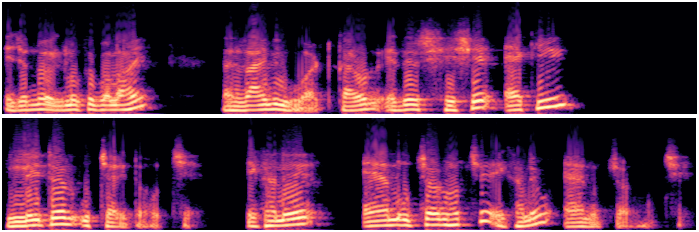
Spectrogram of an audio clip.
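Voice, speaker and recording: Gravelly-voiced man teaching a slow lesson. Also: medium pitch, lively intonation, mellow. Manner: asks questions and answers them himself, slow deliberate English readings. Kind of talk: classroom lesson explaining English words in Bengali. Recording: dull lo-fi recording.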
